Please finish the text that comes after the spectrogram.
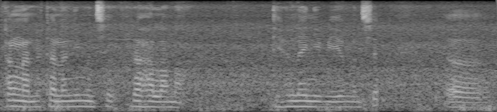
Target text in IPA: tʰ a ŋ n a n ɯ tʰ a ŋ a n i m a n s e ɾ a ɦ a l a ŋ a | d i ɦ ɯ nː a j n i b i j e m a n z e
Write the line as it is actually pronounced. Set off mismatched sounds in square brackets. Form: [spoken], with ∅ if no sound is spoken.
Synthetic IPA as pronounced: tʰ a ŋ n a n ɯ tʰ a [n] a n i m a n s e ɾ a ɦ a l a [m] a | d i ɦ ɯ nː a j n i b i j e m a n [s] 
